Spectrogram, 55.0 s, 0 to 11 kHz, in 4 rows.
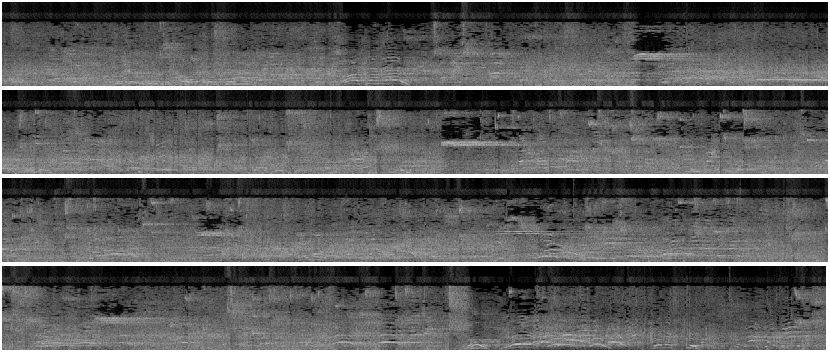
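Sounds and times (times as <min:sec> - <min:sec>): voices calling out: 0:00.0 - 0:55.0
basketball bouncing on court: 0:15.9 - 0:22.4.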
